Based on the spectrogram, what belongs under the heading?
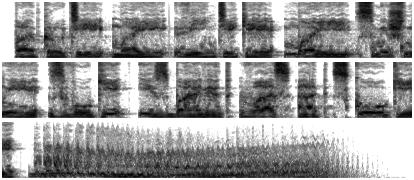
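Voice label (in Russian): робот инопланетянин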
